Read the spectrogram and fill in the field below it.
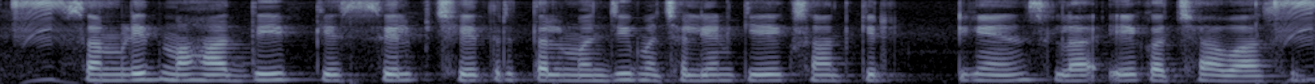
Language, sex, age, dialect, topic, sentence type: Magahi, female, 25-30, Western, agriculture, statement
